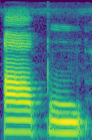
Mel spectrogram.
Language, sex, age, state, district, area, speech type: Telugu, female, 18-30, Telangana, Nalgonda, urban, read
